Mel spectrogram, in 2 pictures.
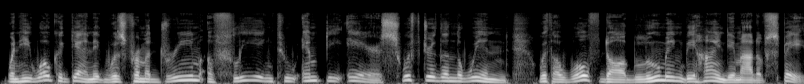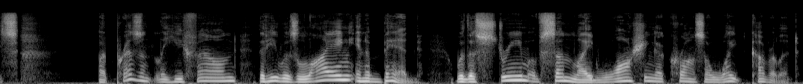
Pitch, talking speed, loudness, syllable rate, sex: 140 Hz, 185 wpm, -17 LUFS, 4.5 syllables/s, male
